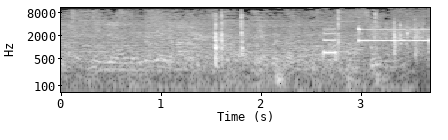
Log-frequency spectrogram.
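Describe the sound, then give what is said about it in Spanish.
A call is dialed on a telephone in a thriller drama: a few faint clicks, then short electronic keypad beeps and a steadier held tone, all quiet. “Mira el reloj y hace una llamada de teléfono.”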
